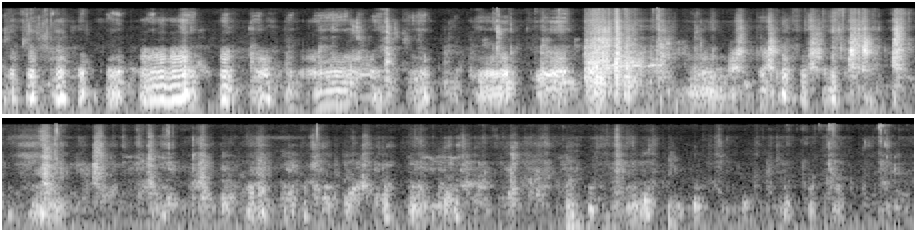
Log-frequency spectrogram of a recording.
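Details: Kangal dogs at the Altın Yayla Kangal farm. Quick, irregular bursts of harsh growls and yips, with higher whiny tones near the start and middle. The sounds fade over the second half.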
